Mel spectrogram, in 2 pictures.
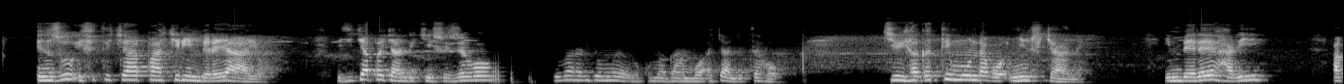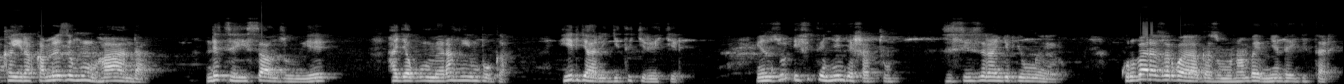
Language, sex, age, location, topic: Kinyarwanda, male, 25-35, Huye, health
